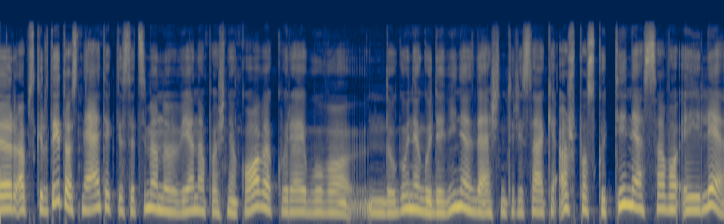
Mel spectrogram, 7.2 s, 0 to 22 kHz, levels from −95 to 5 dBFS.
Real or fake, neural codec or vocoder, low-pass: real; none; 14.4 kHz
